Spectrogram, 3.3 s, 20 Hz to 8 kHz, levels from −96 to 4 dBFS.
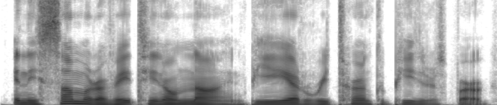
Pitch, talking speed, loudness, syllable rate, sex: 110 Hz, 200 wpm, -18 LUFS, 5.8 syllables/s, male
